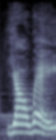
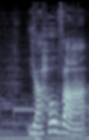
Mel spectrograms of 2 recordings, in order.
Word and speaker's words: Yahweh: Yahweh is the best estimate of how it was originally pronounced. Jehovah, and I might say Jehovah sometimes because I'm a Gentile who speaks English, um comes from a later reading tradition when those consonants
